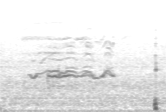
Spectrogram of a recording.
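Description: A person's high-pitched, squeaky laugh: one wavering squeal lasting about a second.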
